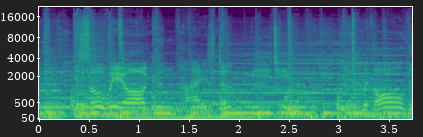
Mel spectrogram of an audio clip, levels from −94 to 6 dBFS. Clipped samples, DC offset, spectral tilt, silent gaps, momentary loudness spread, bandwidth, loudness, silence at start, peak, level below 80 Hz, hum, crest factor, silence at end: under 0.1%; under 0.1%; -6.5 dB/octave; none; 5 LU; 18 kHz; -16 LUFS; 0 s; -2 dBFS; -26 dBFS; none; 14 dB; 0 s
